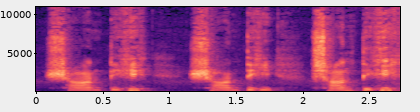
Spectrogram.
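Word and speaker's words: শান্তিঃ: আমাদের ওমকার ওম শান্তি শান্তিহি শান্তিহি তিনবার শান্তিহি শান্তিহি শান্তিহি শান্তিহি এই যে একটা আমি শ্বাস ছাড়ছি মানে শান্তিহি একটা জোর করে বোঝি তার কারণটা হচ্ছে শান্তি শব্দের পর একটা বিসর্গ আছে সংস্কৃতে তো সেটাকে শান্তিহি শান্তিহি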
